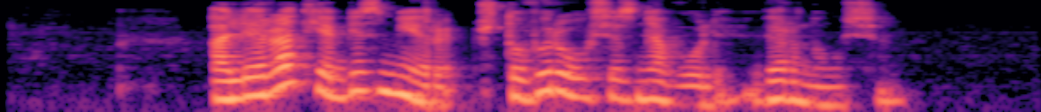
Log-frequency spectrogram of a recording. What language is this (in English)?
Belarusian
